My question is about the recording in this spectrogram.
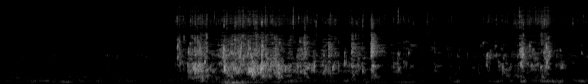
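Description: Hand swishing a toy through a metal basin of muddy water, splashing and sloshing. It starts after a near-silent second or two and thins to a few small splashes near the end.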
